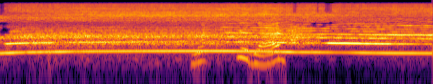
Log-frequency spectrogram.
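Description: A loud, steady high-pitched whine of a power tool cutting through material on a live demonstration, a top wheel rolling along to keep the cut flush, holding one sustained tone with harmonics throughout, while a voice briefly talks underneath partway through.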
